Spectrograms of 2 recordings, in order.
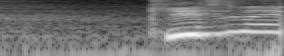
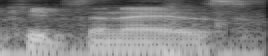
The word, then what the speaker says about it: Kitsune: The other pronunciation is Kitsune. I would be willing to believe that like an American looking at that word would guess Kitsune, especially if you don't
